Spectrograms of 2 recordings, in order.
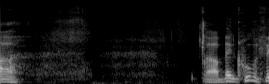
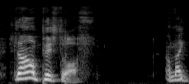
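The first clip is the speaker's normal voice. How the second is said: usual speaking voice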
